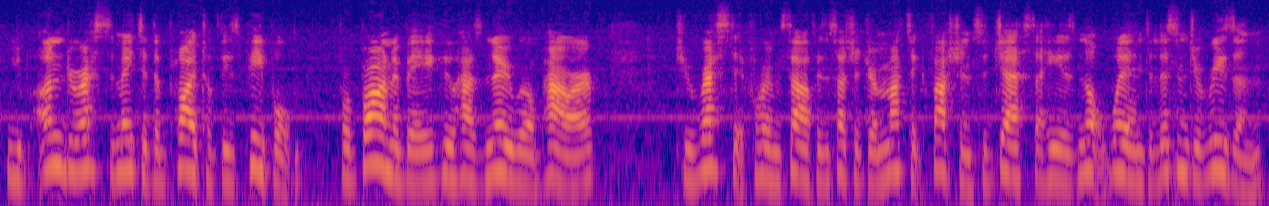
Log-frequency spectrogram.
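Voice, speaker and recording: A woman's voice: fairly low pitch, fairly bright tone, slight background noise, close to an everyday voice, poor audio. Woman reading as a cold, lecturing male mediator. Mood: stern, resolute. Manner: measured, formal, lecturing. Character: cold, self-assured male senior mediator. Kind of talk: reading visual novel dialogue aloud.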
